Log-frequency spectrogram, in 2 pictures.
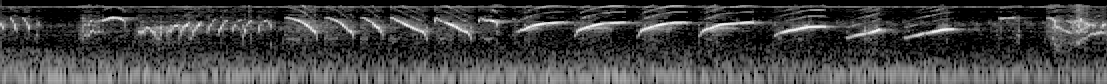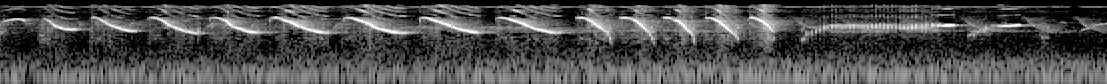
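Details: Overweight canary, described as lazy about singing, produces a long phrase of rapid slurred whistles and trills at varying speeds, ending in a buzzy note.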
